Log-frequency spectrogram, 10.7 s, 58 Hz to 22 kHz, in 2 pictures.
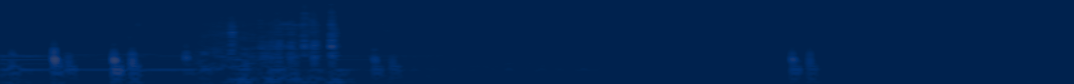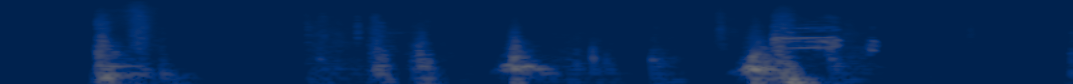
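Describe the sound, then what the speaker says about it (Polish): A chicken clucks in the survival video game 7 Days To Die, with several loud, close bursts of clucking and squawking separated by quiet gaps and a few thuds. "Patrz, jak kura zapierdziela."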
